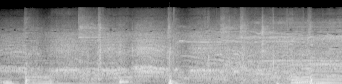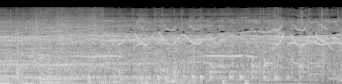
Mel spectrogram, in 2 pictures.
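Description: Live band music playing on while a large concert crowd cheers, with high wavering calls rising above the crowd in the second half.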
